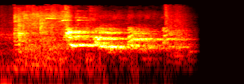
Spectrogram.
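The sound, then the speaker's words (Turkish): Several dogs at a dog hotel bark and yelp together in a continuous, overlapping chorus for about two seconds, fairly loud, with some higher whimpering yips mixed in, then it stops abruptly. “Hem yaz hem de bayram tatili olduğu için köpek otelleri en yoğun günlerini yaşıyor.”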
